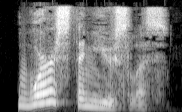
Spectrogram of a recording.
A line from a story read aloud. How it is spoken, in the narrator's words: I said, my voice going up and cracking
